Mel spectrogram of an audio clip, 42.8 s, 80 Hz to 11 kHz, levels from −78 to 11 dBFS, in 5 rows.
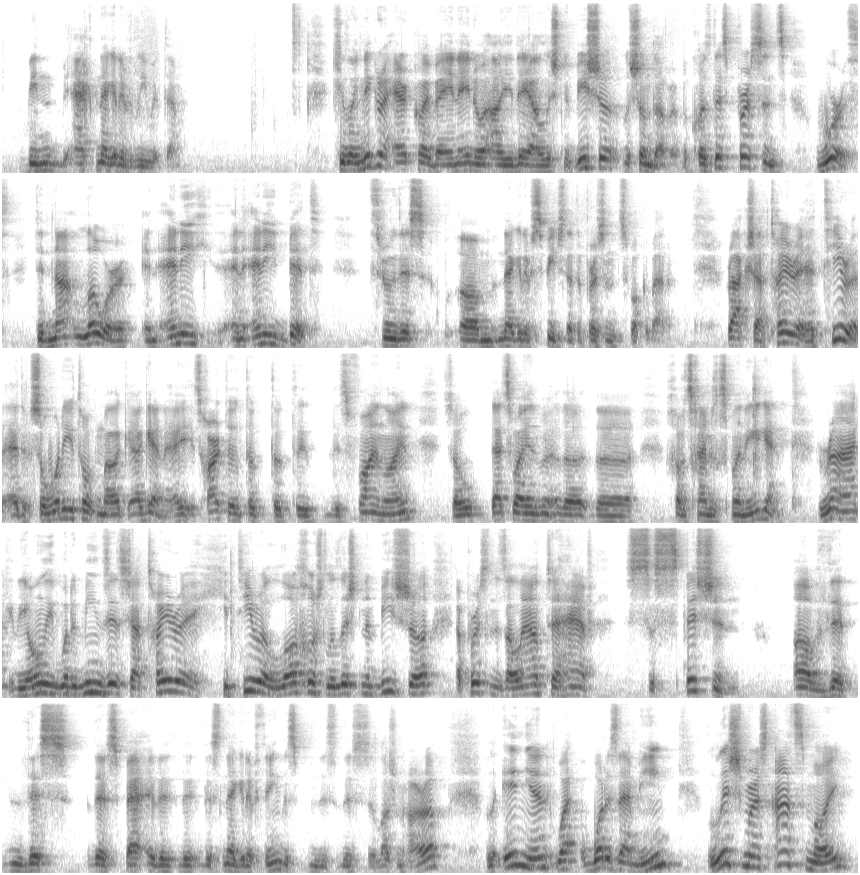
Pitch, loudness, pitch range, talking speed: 145 Hz, -22 LUFS, 120-200 Hz, 120 wpm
